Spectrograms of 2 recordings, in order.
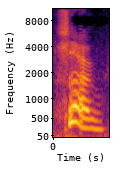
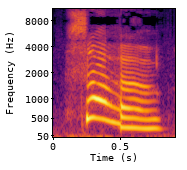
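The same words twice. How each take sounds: First: Voice crack. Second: Mock voice crack on so; imitating voice crack. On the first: Real, not acted. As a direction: voice cracks on the word. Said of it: "that was the worst voice crack". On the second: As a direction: copy the crack on purpose. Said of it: "That "so" sounded just a bit like that".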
